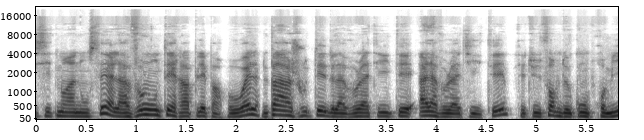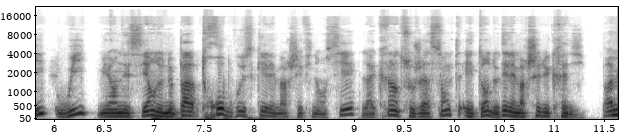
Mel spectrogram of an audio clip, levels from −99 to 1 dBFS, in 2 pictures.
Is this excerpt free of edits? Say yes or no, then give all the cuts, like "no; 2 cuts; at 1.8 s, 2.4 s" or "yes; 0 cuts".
no; 3 cuts; at 2.3 s, 6.0 s, 10.5 s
